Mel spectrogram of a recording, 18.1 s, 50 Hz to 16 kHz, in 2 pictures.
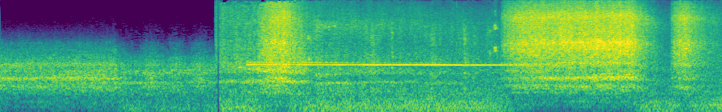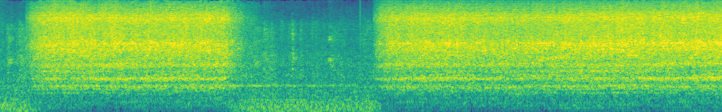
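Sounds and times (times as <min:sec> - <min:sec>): low engine rumble: 0:00.0 - 0:14.1
bus road noise rushing: 0:00.0 - 0:18.0.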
